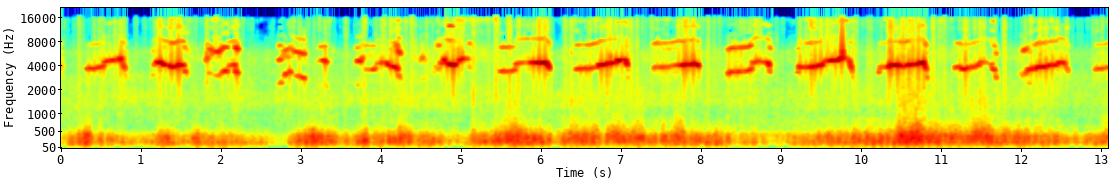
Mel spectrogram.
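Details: Bald eagle at a Southwest Florida nest camera, 1 April 2024 at 17:30, as a parent brings food to its chick: rapid high, thin chirping notes in short bursts, roughly every second, over steady low rustling and wind-like rumble.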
